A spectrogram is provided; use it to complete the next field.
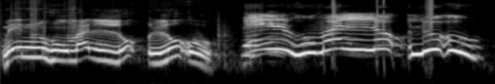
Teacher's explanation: حلق کے نیچے والے حصے سے حمزہ اور ہا ادا ہوتے ہیں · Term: حمزہ کا مخرج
